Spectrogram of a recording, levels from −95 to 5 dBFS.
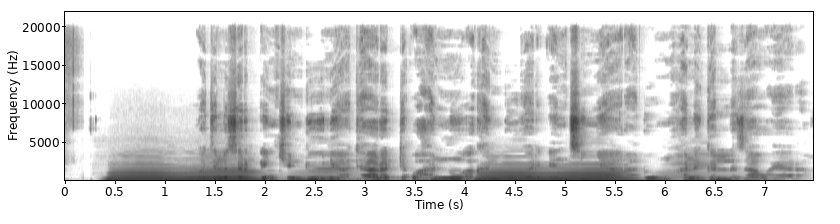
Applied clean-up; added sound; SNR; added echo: classical method log-MMSE.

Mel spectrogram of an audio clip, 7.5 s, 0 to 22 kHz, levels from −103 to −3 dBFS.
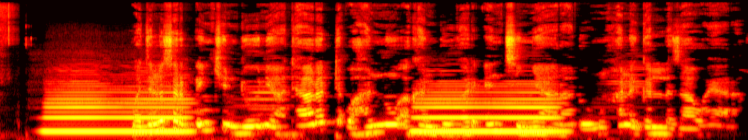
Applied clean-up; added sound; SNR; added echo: classical method Wiener filter.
